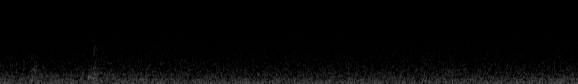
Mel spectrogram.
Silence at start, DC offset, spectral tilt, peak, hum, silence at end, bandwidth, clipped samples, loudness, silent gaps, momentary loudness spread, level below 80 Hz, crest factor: 0 s; under 0.1%; -4 dB/octave; -40 dBFS; none; 0 s; 16.5 kHz; under 0.1%; -55 LUFS; none; 1 LU; -60 dBFS; 14 dB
